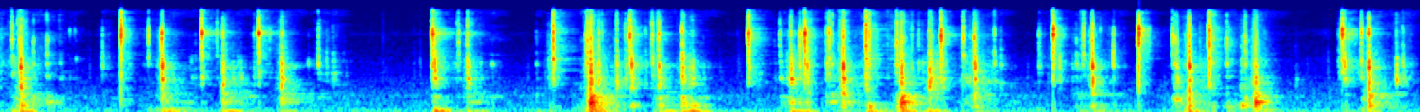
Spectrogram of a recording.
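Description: Fingertips type and tap in quick succession on a full-size, RGB-backlit mechanical computer keyboard with plastic keycaps, resting on a desk in a dark room. Bright, crisp clacks come in fast, uneven bursts with brief pauses, each keystroke sharp and dry with almost no ring or low-end thump.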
